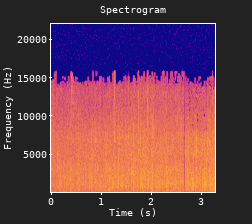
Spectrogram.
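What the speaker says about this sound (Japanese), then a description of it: "雨をね楽しみたいと思います" Steady rain falling at a cherry-blossom campsite in Niigata, a dense, even hiss with scattered droplet taps throughout and no voices.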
